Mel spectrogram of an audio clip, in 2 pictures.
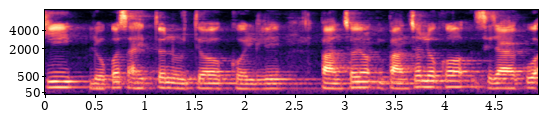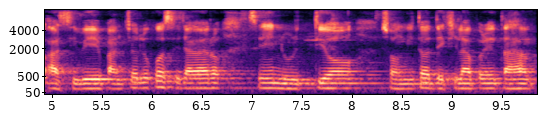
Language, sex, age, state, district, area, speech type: Odia, male, 18-30, Odisha, Subarnapur, urban, spontaneous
